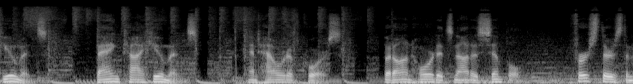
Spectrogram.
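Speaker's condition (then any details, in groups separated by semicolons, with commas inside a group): No condition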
